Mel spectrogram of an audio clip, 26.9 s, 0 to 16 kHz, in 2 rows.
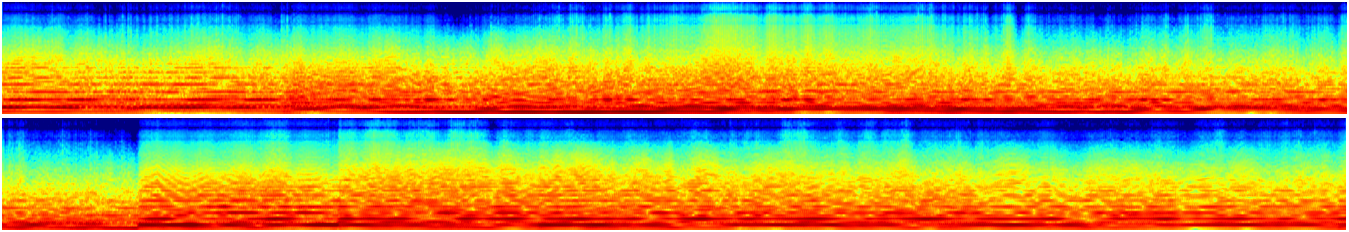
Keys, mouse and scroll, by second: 3.6 click, 5.8 click, 10.5 shift+scroll up 1, 10.7 shift+middle click, 11.6-13.4 scroll up 4, 17.2 click, 22.8 click.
